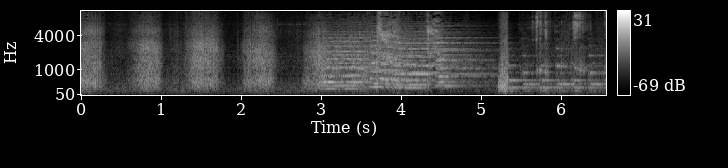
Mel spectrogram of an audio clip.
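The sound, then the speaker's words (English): Four evenly spaced crunchy squeaks of cornstarch being squeezed by a foley artist to imitate footsteps in snow, followed by a few seconds of sustained tonal sound. “If I were walking in snow, he'd use cornstarch.”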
